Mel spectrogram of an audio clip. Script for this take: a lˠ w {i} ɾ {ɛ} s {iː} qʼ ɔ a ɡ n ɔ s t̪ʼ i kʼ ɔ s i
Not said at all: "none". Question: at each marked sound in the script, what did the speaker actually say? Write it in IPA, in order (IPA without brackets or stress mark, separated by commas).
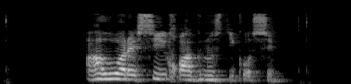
a, ɛ, iː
